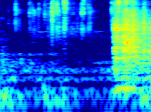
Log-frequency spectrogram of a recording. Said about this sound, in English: Oh, my dice are going everywhere. I want to be there the day you move to another apartment or something. There's going to be so many dice, dude.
